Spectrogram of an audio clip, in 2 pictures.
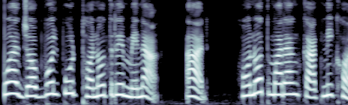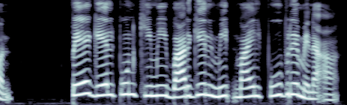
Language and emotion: Santali, neutral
